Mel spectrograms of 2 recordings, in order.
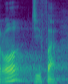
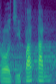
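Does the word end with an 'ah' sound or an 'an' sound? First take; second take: ah; an. First: The word stops on a final 'ah' sound. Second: The word ends with a full 'tan' ending. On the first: The speaker calls it right. "tapi rojifah" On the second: The speaker calls it wrong. "bukan rojifatan"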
